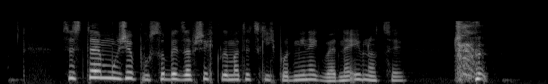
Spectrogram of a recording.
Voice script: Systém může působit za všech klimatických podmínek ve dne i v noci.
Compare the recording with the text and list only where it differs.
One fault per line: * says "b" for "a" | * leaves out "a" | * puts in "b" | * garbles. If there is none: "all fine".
all fine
